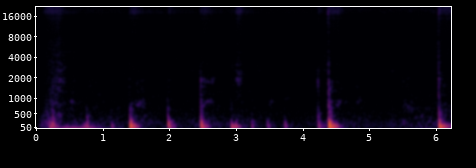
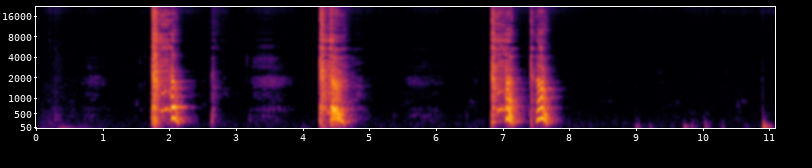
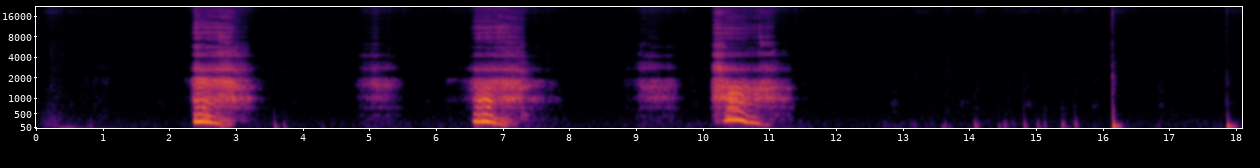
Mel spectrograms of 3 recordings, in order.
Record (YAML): cough_length: 6.2 s
cough_amplitude: 1936
cough_signal_mean_std_ratio: 0.28
three_cough_length: 11.1 s
three_cough_amplitude: 29036
three_cough_signal_mean_std_ratio: 0.24
exhalation_length: 18.1 s
exhalation_amplitude: 5373
exhalation_signal_mean_std_ratio: 0.29
survey_phase: beta (2021-08-13 to 2022-03-07)
age: 65+
gender: Female
wearing_mask: 'No'
symptom_runny_or_blocked_nose: true
symptom_shortness_of_breath: true
smoker_status: Never smoked
respiratory_condition_asthma: false
respiratory_condition_other: false
recruitment_source: REACT
submission_delay: 2 days
covid_test_result: Negative
covid_test_method: RT-qPCR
